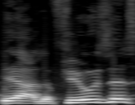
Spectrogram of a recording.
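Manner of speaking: ordinary talk, nothing marked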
